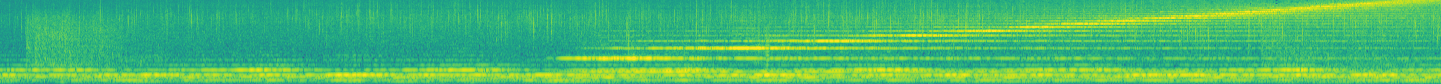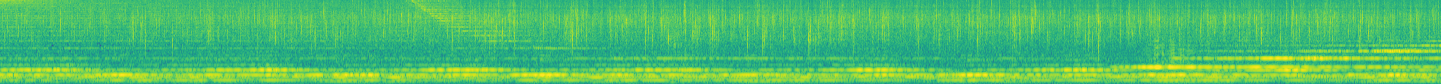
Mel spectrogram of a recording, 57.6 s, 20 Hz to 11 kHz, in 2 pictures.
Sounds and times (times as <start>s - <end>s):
Music: 0.0s - 57.6s.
